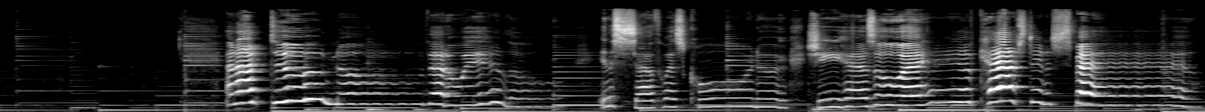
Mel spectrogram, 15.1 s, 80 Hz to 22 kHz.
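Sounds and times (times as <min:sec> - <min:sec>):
woman singing: 0:02.8 - 0:15.0.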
